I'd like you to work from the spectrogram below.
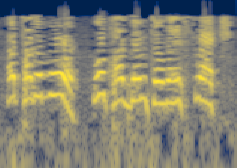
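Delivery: high, slow, loud gnome shout; gleeful gnome shouting. A narrator's reading. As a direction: gloat loudly. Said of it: "Chip shouted".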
